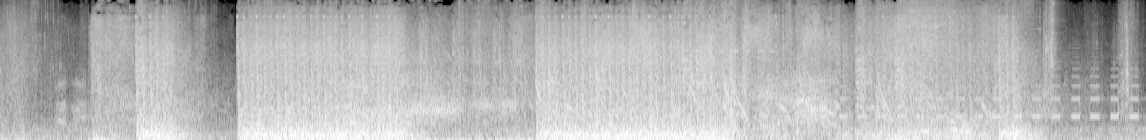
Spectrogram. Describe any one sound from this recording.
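Gunfire from a video game rifle rattles in loud bursts.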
